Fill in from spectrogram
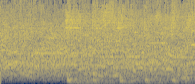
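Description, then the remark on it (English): A stunned crowd at the Toyota Center fills the arena with a steady, dense murmur and babble, no single voice standing out, a low restless hum thickening after the first second, during a Rockets timeout after a seven-point fourth-quarter lead turned into a six-point deficit. “A stunned Toyota Center crowd has watched a seven-point fourth-quarter lead turn into a six-point deficit.”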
